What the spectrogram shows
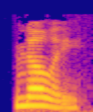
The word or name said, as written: nully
